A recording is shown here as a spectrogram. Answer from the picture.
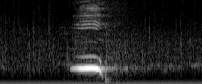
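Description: Faint, scattered clapping from a congregation answering a call to praise, with one high, falling shout of "woo!" about a second in.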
